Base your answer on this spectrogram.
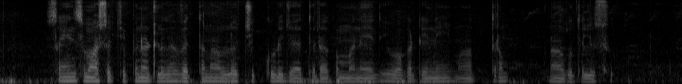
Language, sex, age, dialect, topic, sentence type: Telugu, male, 18-24, Central/Coastal, agriculture, statement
